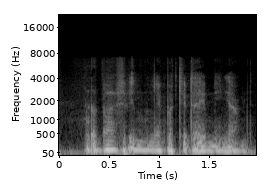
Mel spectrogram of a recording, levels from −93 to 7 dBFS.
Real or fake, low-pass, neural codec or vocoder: fake; 7.2 kHz; codec, 16 kHz, 1 kbps, FunCodec, trained on LibriTTS, 50 frames a second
